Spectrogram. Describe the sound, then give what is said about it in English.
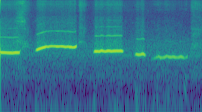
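A single person whistles the slow, clear melody from a Hovis bread commercial, several sustained notes with short breaks between phrases, fairly loud, with no talking. “That was the music from the Hovis commercial.”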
